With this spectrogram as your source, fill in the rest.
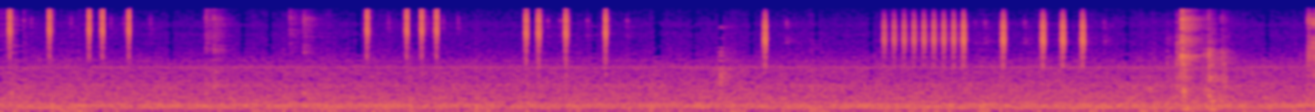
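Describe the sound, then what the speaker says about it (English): Bouncy hi-hat pattern in an ambient beat, crisp ticking hits in an uneven, skipping rhythm with a quick run of rapid rolls near the middle, fairly faint over a low hum. "It's making some like cool bouncy pattern that sounds like this."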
